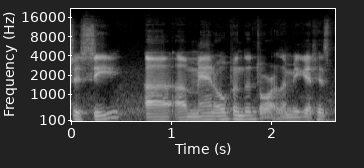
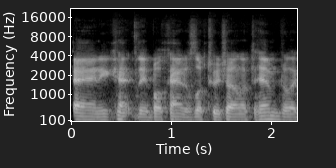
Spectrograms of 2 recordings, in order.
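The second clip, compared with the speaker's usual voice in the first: ordinary talk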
